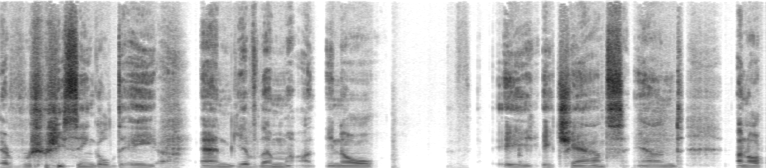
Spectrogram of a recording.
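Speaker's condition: Stutter; lifelong stutter; avoided talking whole life due to stutter; repeated words, prolonged sounds

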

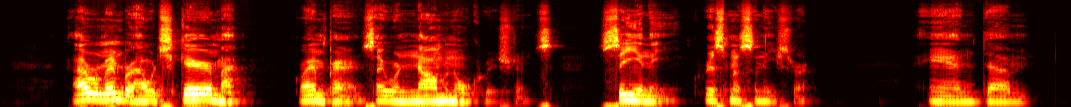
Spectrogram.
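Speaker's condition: Cerebral palsy; uses electric wheelchair

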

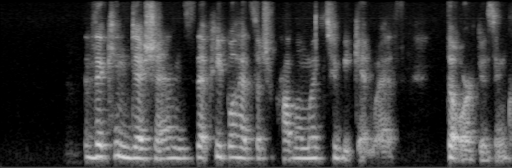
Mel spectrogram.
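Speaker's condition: No condition

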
